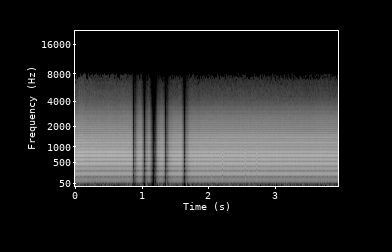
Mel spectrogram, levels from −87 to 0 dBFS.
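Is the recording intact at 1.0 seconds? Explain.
No. At 1.0 seconds the music sits inside a stretch of repeated packet loss (robotic sound) running from 0.83 to 1.66 s. Five holes open in that span, the longest 80 ms, and together they cover about 240 ms. Each hole is patched by stretching the last received sound forward. The next gap follows soon after. Nearly a third of the stretch is concealed this way, so the music turns choppy, with pieces missing.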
